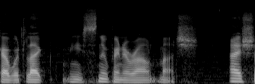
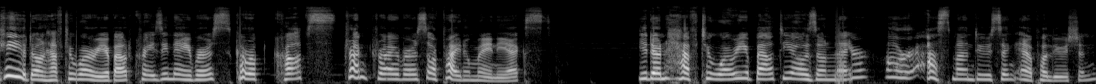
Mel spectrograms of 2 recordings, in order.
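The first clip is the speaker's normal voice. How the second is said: very high-pitched character voice; 13 semitones higher, 4 dB louder than usual. Reading game dialogue aloud, voicing the announcer: Monokuma voice. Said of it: "I have to do the Monokuma voice again".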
